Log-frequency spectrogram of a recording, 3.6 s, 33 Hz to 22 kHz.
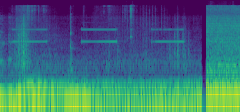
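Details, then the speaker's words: Honda H22-swapped EG hatch with a no-start: the new distributor was bad, so a distributor went back in. Cranking with door chimes, then it catches and settles into a steady low rumble, starting normally. "All right, external coil fixture fired right up. It's alive. It's alive."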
